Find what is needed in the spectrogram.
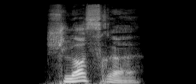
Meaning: inflection of schlossern: 1. first-person singular present 2. first/third-person singular subjunctive I 3. singular imperative
- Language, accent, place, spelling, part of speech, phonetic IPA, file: German, Germany, Berlin, schlossre, verb, [ˈʃlɔsʁə], De-schlossre.ogg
